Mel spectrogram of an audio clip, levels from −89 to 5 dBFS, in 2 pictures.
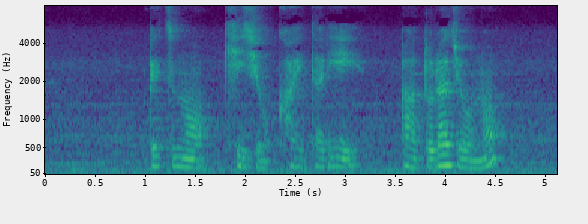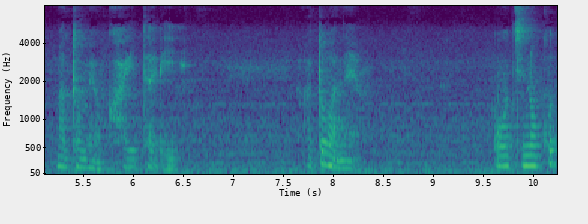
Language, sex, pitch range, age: Japanese, female, 110-175 Hz, 40-59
